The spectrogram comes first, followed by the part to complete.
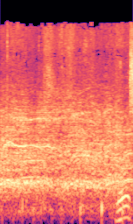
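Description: Steady noise of a large football stadium crowd during a live play, heard under the broadcast audio.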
